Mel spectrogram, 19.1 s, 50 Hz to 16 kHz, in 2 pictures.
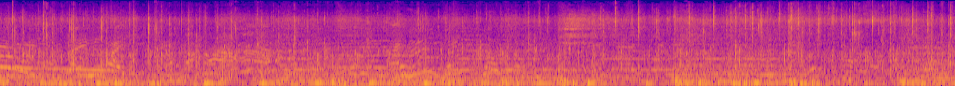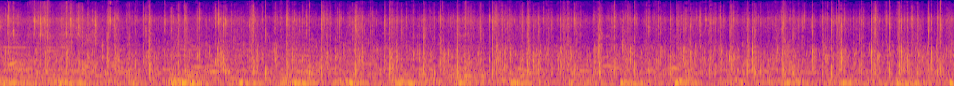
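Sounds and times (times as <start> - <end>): parade music with low beat: 0.0 - 16.4
onlookers talking: 0.0 - 19.0.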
